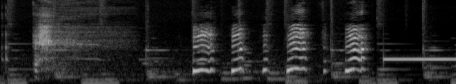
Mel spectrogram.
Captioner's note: starts laughing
